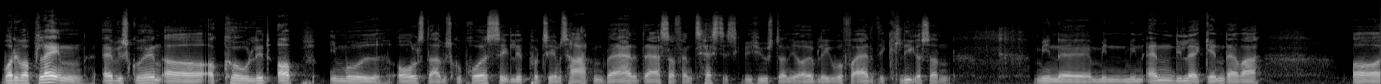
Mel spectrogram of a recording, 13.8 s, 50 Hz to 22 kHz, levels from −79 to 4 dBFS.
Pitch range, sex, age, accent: 85-105 Hz, male, 30-49, Danish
